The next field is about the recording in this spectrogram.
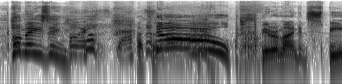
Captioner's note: dave from ohio blusters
